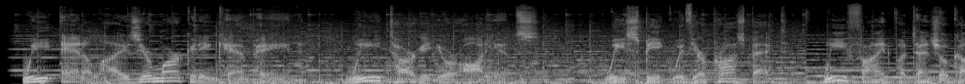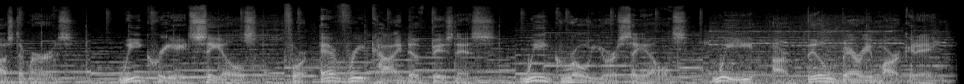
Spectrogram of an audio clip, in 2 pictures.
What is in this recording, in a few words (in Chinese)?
外籍英男 品牌宣传 深沉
